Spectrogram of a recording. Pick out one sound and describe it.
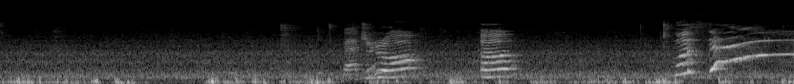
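A young girl talks animatedly, close by.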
